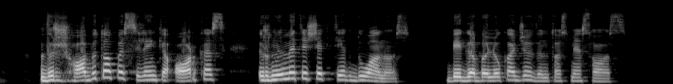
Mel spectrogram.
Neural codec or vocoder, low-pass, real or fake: none; 14.4 kHz; real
